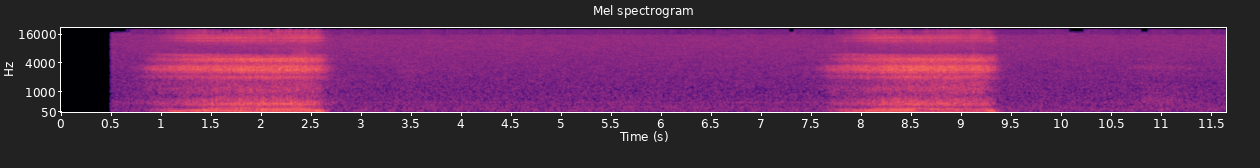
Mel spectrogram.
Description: French Mastiff Sophie sleeping & snoring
